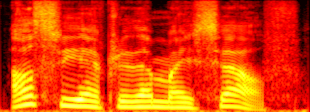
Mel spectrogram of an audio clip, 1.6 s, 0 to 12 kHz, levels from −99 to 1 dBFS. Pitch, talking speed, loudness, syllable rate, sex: 165 Hz, 195 wpm, -16 LUFS, 5.0 syllables/s, male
